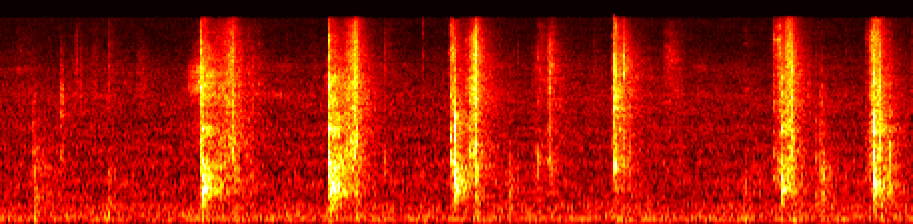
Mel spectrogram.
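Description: Kitchen knife cutting through a raw, unpeeled russet potato into wedges and striking a wooden cutting board, about six separate cuts spaced a second or so apart.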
